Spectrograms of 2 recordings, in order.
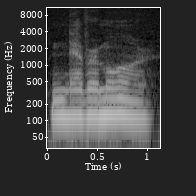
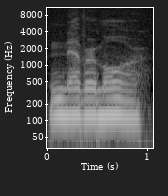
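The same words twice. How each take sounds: First: Low, slow and grave; raven's reply. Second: Low, grave and final; raven's reply. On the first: The captain answering Mahogany, low and slow. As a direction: draw it out like a tolling bell. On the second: The captain answering Mahogany, low and ominous. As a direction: intone it like Poe's raven. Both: A narrator's reading. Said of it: "Quoth the captain".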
